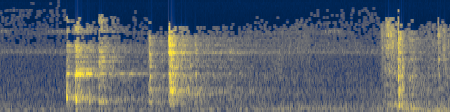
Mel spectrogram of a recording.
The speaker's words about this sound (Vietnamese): Đó là tiếng cái nắp nồi bằng inox nó rớt xuống đất. Nó cứ xoay tròn, xoay tròn, xoay tròn thật lâu.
